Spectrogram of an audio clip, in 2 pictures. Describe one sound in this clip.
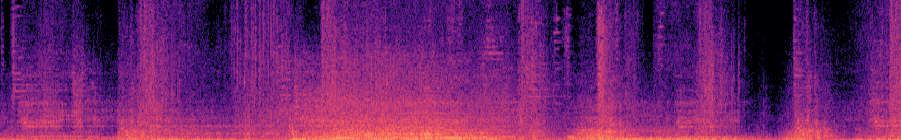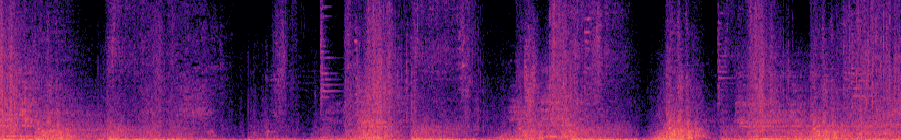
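Game combat sound effects clash, crackle and boom.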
